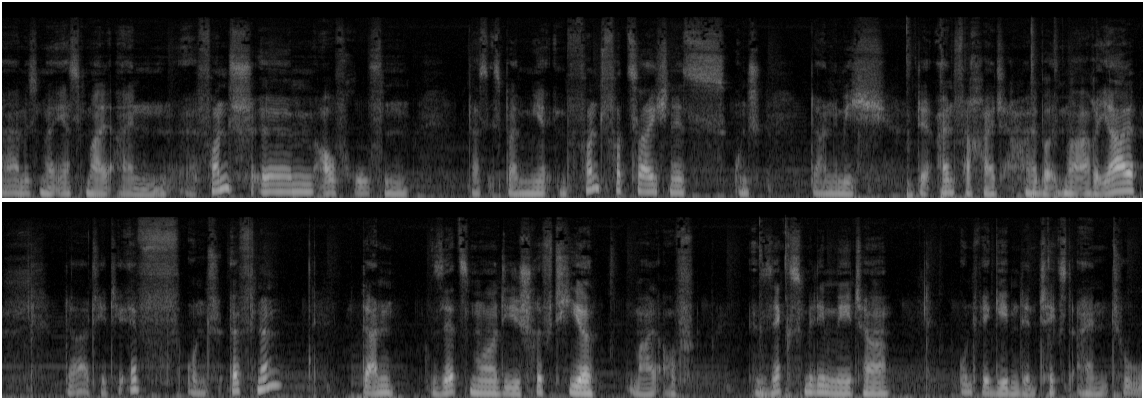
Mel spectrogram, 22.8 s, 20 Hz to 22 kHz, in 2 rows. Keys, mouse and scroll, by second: 0.4 click, 3.3-3.9 scroll down 2, 4.2 scroll down 1, 5.2 scroll down 1, 6.5 click, 8.2 click, 8.8-11.0 typing, 12.1 click, 13.7 click, 15.9 click, 18.9 KP_6, 19.3 Tab, 21.0 click, 22.1-22.8 typing.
